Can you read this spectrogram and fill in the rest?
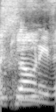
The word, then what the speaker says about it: Sony: More Sony than Sonny, but yeah. – You pronounce it with your regional dialect.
